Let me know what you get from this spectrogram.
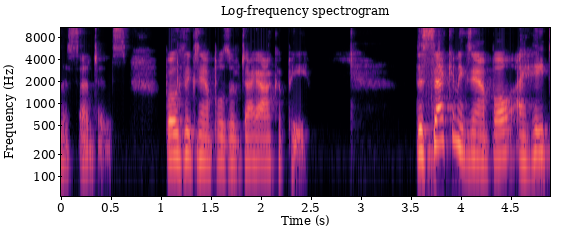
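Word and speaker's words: diacope: them diocopy and coma ratio that word is pronounced diocopy not diacop diocopy and como ratio so diocopy is repetition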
